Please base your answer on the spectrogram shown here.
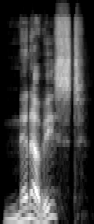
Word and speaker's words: Navist: Next match, we're going to see another undead in Navist. I'm told this is the way you pronounce it.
